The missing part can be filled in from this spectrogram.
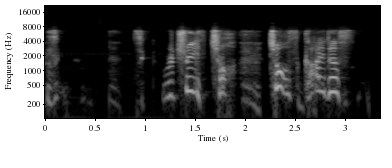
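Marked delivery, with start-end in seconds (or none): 1.2-3.1 very high, frantic, panicked cry. Narrating a battle, the enemy's rear ranks call out, panicked soldiers calling retreat. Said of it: "The back is panicking".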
